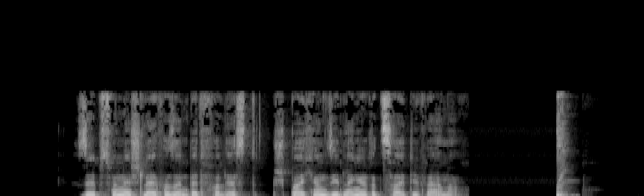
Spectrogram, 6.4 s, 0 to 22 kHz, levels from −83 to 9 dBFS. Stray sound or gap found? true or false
true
